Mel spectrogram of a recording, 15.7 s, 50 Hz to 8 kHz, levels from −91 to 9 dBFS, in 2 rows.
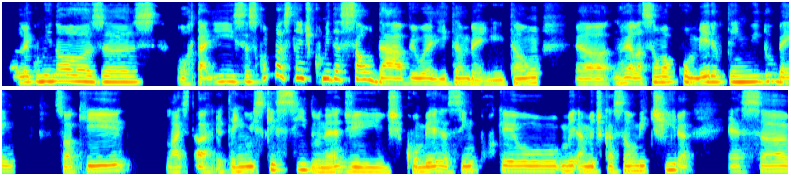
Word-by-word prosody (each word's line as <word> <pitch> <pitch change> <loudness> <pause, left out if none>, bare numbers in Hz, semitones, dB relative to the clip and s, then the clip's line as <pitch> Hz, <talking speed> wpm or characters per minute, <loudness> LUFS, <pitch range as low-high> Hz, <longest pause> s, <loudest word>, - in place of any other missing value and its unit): leguminosas, 160 -1 +2 0.4
hortaliças, 160 +6 -2
como 265 - -6
bastante 265 -6 +1
comida 245 -2 +2
saudável 130 - +1
ali 120 -2 -1
também. 110 -6 -2
Então, 125 +5 0 0.4
hã, 120 -1 0
em - - -5
relação 135 +2 +1
ao 150 0 +1
comer, 150 -2 +2
eu 155 0 0
tenho 160 0 +3
ido 165 +2 -1
bem. 135 -4 -1 0.4
Só 115 - -3
que, 140 +5 +2 0.4
lá - - -1
está, - - -2
eu 105 0 -8
tenho 120 +2 +1
esquecido, 155 -1 0
né, 110 +3 +2
de 115 -3 0
de 110 - +4
comer, 120 +1 +1
assim, 125 +2 -2
porque 135 -2 -2
o 130 0 +1
me 135 0 +1
a 130 - 0
medicação 125 +1 0
me 135 0 +1
tira 135 -2 +1 0.3
essa 130 +1 -1
135 Hz, 145 wpm, -23 LUFS, 125-160 Hz, 0.4 s, de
